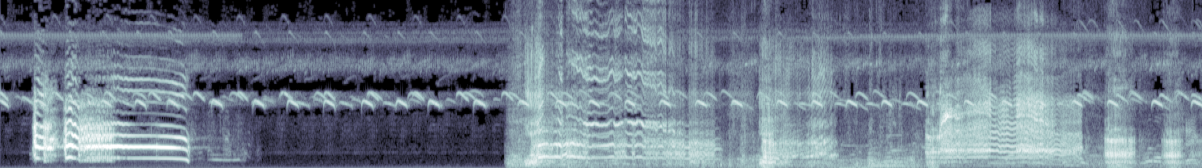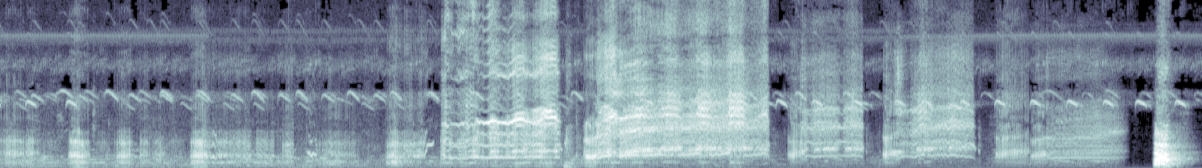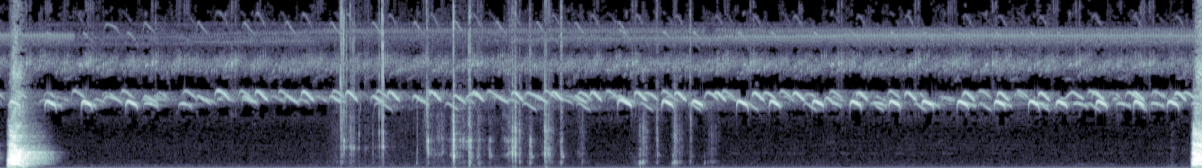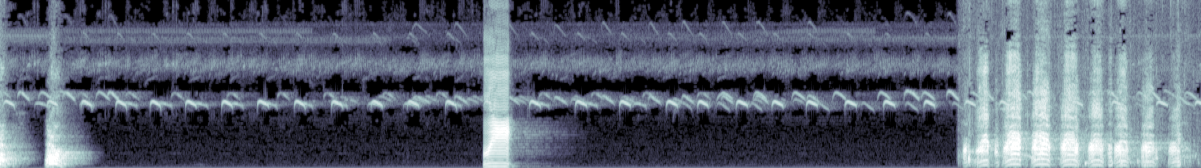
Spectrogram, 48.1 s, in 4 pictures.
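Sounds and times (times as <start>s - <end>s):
dog barking: 5.1s - 22.6s, 23.6s - 24.5s, 36.0s - 36.9s
pig grunting: 5.1s - 23.2s, 45.7s - 48.0s.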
